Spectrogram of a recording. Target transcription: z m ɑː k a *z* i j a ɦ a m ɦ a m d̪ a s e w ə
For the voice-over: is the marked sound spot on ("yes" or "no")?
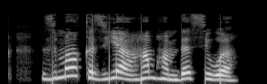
yes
